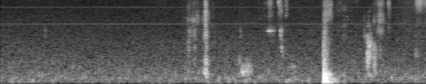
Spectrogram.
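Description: An older man sips a drink and swallows.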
